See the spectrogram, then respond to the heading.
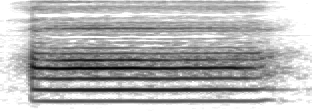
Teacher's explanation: First tone. It's flat and high-pitched.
